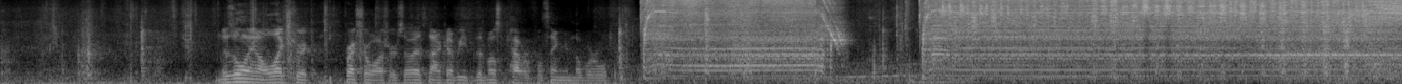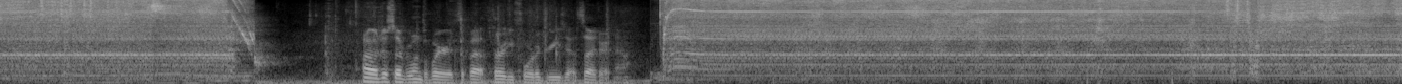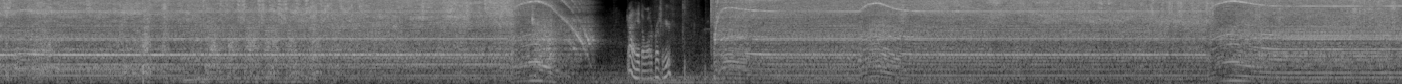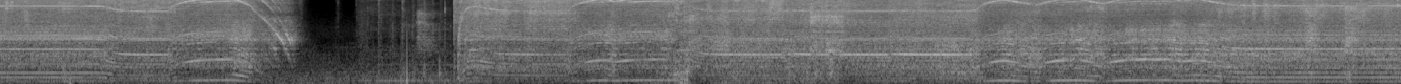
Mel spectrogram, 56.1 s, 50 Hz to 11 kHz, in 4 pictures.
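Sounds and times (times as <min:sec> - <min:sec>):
pressure washer motor whine: 0:06.4 - 0:16.6, 0:20.6 - 0:34.0, 0:46.6 - 0:56.0
water spray hissing: 0:25.9 - 0:31.6.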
